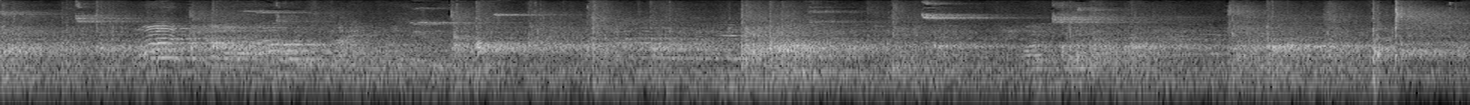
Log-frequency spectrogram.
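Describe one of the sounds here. Rubber shoes squeak sharply on the court floor.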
